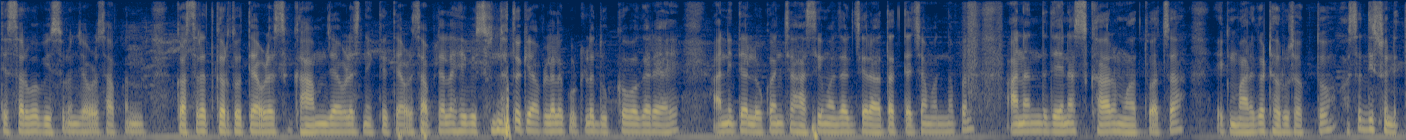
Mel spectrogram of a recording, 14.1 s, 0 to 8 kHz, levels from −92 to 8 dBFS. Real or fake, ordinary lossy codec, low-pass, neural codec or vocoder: real; none; none; none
